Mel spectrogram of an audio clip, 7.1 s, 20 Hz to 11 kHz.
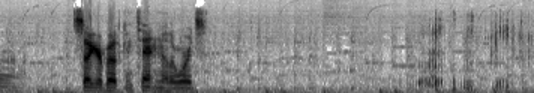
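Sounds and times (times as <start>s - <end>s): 
speech: 1.0s - 2.8s
male domestic cat purring loudly while being petted: 5.4s - 6.9s.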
